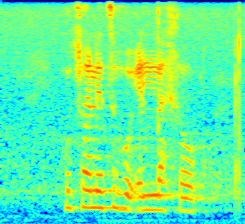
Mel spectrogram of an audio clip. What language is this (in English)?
Southern Sotho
